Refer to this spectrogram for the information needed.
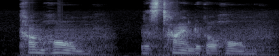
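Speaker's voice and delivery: hushed, soft, half-whispered call. Game master voicing her reply to the players, half-whispering. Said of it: "She whispers back to you".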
